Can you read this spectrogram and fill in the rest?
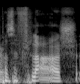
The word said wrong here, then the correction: Persiflage: Ja, äh, Persiflage. Persiflage, genau.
